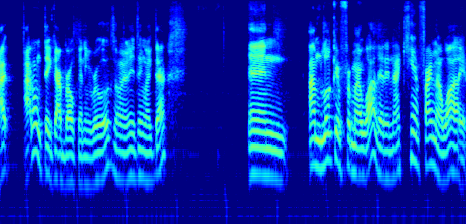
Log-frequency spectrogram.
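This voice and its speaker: Animated in tone, with lively intonation and a Spanish accent, the speech moves at a fairly quick pace. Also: man. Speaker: podcast host. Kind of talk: casual chat.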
